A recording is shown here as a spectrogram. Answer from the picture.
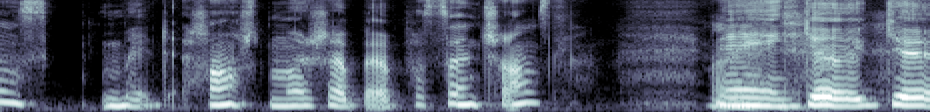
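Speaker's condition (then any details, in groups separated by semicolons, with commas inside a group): Friedreich's ataxia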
